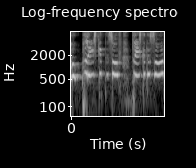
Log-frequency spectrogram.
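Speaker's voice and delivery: very high, loud, frantic, panicked shriek. Narrator voicing a character who spots a snake and jumps onto a bench, screaming. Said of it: "she screams and hops up onto the bench and says".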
